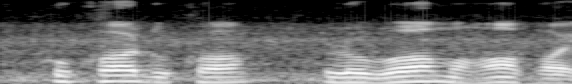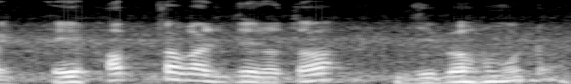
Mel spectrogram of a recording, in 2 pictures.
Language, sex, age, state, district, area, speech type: Assamese, male, 60+, Assam, Nalbari, rural, spontaneous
